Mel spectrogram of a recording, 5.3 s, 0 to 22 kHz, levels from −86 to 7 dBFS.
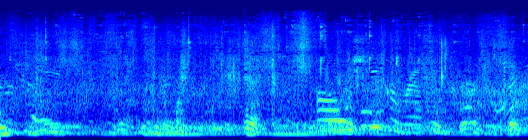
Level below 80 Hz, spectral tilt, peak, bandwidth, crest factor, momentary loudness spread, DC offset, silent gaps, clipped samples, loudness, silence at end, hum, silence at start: under -90 dBFS; -3 dB/octave; -24 dBFS; 16.5 kHz; 20 dB; 6 LU; under 0.1%; none; under 0.1%; -43 LUFS; 0 s; none; 0 s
